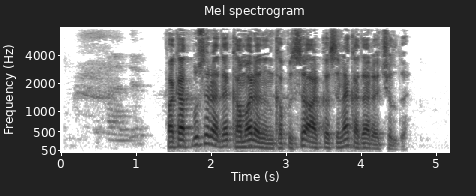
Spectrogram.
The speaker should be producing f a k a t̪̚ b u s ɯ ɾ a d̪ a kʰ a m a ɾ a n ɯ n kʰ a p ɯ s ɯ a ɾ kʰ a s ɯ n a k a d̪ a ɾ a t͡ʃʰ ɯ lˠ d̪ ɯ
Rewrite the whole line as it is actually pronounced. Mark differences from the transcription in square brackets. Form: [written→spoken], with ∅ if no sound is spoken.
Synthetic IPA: f a k a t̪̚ b u s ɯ ɾ a d̪ a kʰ a m a ɾ a n ɯ n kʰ a p ɯ s ɯ a ɾ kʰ a s ɯ n a k a d̪ a ɾ a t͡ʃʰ ɯ lˠ d̪ ɯ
